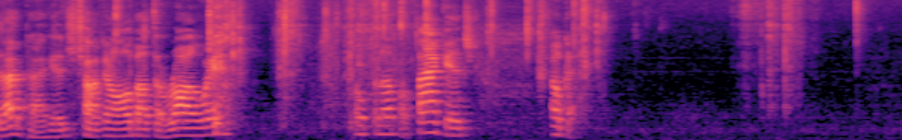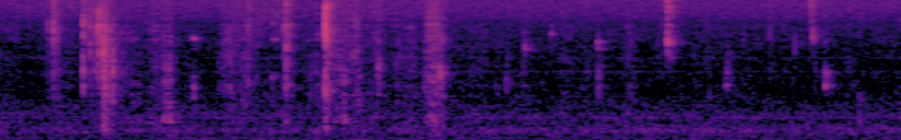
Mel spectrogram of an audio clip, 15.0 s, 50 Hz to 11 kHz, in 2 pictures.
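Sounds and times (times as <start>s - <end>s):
snack wrapper crinkling: 0.9s - 5.4s, 6.1s - 7.3s, 7.9s - 11.3s.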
